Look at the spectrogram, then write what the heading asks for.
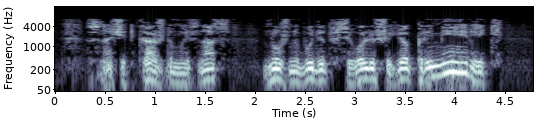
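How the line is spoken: Whisper. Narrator (Russian): прошептал Рон

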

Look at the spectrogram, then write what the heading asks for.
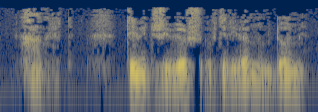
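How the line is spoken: Tragic voice, woman. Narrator (Russian): трагическим голосом произнесла она

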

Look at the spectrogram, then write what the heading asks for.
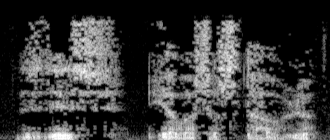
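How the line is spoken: Whispering. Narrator (Russian): прошептал Ференс

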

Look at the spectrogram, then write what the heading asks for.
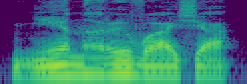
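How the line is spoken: Whisper. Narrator (Russian): прошептал Рон

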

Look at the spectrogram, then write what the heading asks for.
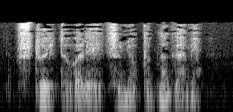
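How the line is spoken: Whisper. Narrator (Russian): прошептала Гермиона

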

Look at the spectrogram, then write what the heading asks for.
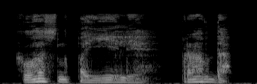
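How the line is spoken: Muffled mumble behind curtains. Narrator (Russian): донеслось до Гарри бормотание Рона, скрытого от него тяжелыми шторами

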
